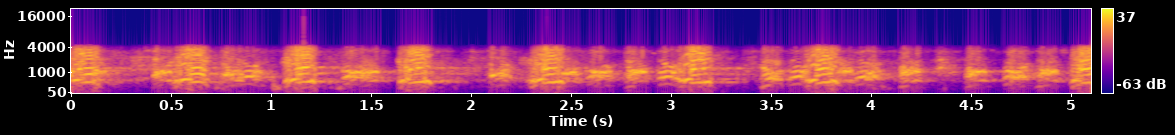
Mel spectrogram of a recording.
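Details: Komondor named Boci barking in a rapid, steady stream, sharp bursts coming roughly four per second for over five seconds with barely a pause between them.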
